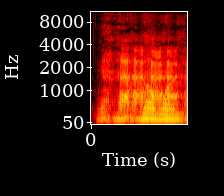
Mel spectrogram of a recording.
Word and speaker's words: Melbourne: well it's like I I always would pronounce Melbourne and when I went to Melbourne people were like oh it's Melbourne like it's very Australia we like to compress the vows as much as possible yeah yeah that's awesome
